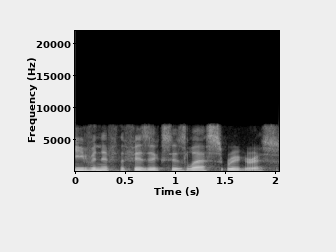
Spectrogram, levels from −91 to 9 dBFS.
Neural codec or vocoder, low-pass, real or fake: none; 7.2 kHz; real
